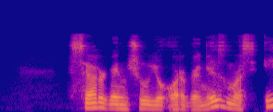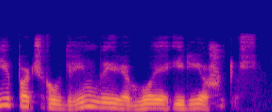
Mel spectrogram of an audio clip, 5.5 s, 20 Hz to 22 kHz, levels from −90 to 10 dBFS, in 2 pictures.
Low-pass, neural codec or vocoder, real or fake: 7.2 kHz; codec, 44.1 kHz, 2.6 kbps, DAC; fake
